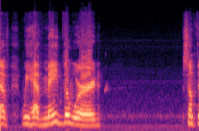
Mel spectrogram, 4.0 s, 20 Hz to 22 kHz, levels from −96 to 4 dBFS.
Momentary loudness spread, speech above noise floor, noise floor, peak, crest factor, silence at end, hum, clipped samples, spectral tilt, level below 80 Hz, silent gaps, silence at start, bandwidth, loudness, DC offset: 11 LU; 39 dB; -50 dBFS; 0 dBFS; 12 dB; 0 s; none; 0.4%; -4.5 dB/octave; -56 dBFS; none; 0 s; 12.5 kHz; -10 LUFS; under 0.1%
